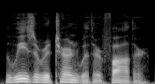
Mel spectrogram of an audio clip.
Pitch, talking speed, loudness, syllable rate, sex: 100 Hz, 195 wpm, -16 LUFS, 6.2 syllables/s, male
